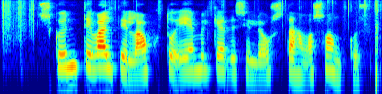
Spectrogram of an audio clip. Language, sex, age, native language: Icelandic, female, 40-49, Icelandic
